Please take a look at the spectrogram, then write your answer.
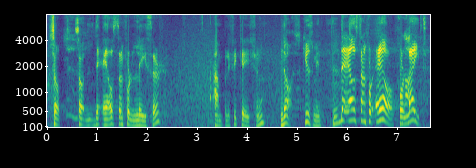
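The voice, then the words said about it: Foreign accent in English. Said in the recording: “You know my accent, my English language, but you know I'm foreigners”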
